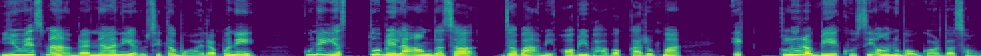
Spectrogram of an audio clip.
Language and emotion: Nepali, sad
